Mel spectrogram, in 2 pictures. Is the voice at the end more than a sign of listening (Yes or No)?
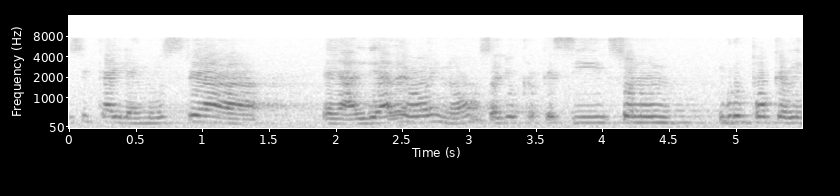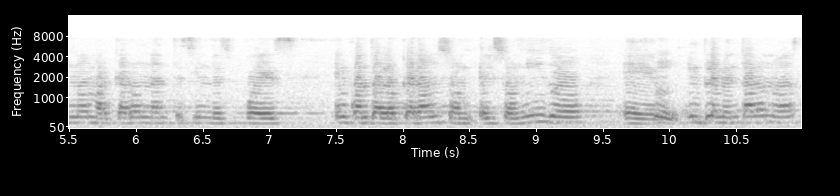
No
